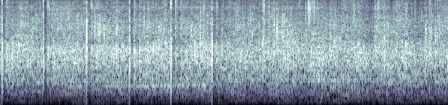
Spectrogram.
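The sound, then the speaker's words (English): Steady, dense applause from a church audience for the children's ministry workers, loud and continuous throughout with sharper individual claps standing out now and then. “Give our children's ministry workers a hand.”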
